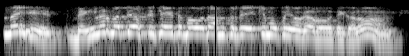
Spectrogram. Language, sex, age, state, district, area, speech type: Sanskrit, male, 45-60, Karnataka, Vijayapura, urban, conversation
